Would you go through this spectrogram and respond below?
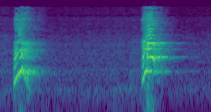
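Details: Labrador Retriever quarrelling with its owner; two sharp single barks about a second and a quarter apart, each with a brief ringing tail, in a quiet room.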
